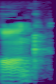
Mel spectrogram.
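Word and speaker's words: ankh: with the symbol for sandal tie pronounced ank and then adding the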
